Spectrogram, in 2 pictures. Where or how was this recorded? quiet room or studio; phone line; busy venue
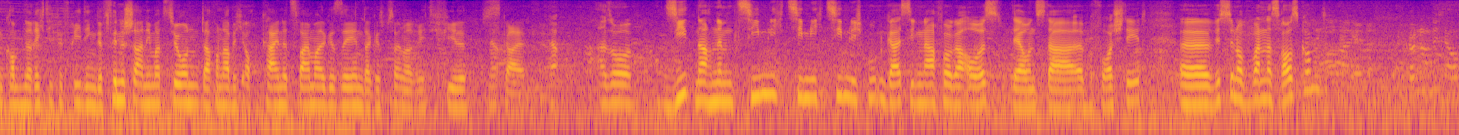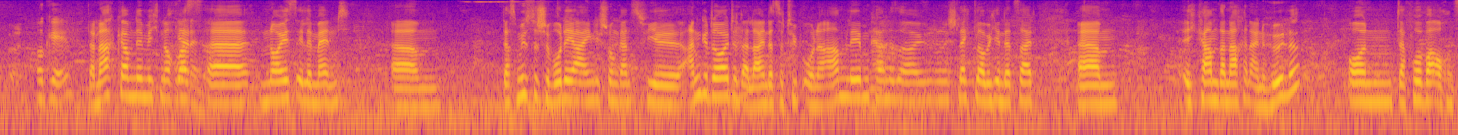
busy venue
